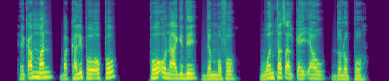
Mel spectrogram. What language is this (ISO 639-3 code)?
gof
